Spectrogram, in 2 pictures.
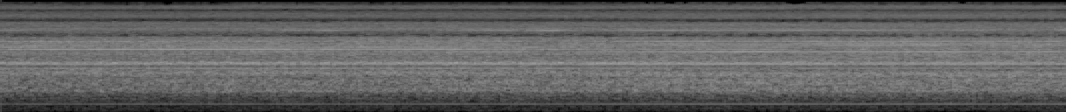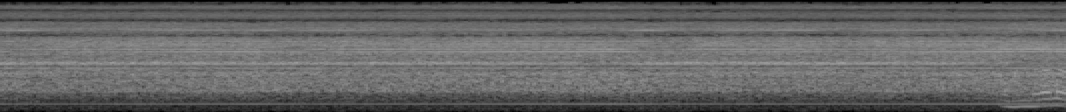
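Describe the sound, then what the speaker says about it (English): A heat gun or hair dryer blows hot air steadily onto resin on wine glasses to push it into a wave, giving a continuous, even whir that lasts throughout. "I'm going to start blowing towards the bottom from the top down to create the wave"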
